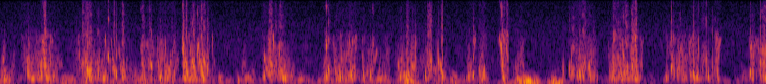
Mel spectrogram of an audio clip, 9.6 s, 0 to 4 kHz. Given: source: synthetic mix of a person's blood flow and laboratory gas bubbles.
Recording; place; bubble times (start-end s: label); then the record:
Doppler ultrasound of blood flow; precordium
0.25-0.79 s: bubbles
0.95-1.62 s: bubbles
1.74-2.24 s: bubbles
2.28-2.70 s: bubbles
3.27-3.67 s: bubbles
4.04-4.88 s: bubbles
4.95-5.59 s: bubbles
5.82-6.09 s: bubbles
6.21-6.37 s: bubbles
6.42-6.57 s: bubbles
7.02-7.48 s: bubbles
7.58-8.05 s: bubbles
8.29-9.03 s: bubbles
9.34-9.58 s: bubbles
From the record:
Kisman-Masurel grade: 333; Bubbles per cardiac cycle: rolling drumbeat, 9 or more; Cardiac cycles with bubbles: 50 to 99%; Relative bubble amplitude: loud (0.450 to 0.775); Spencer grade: 3 (all of the cardiac periods contain showers or single bubble signals, but not dominating or overriding the cardiac motion signals); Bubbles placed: anywhere in the cardiac cycle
